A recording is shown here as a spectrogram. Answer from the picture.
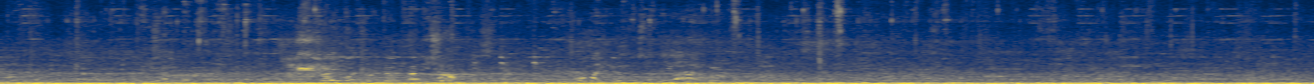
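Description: Outdoor pond-side ambience: a steady low rumble with faint, indistinct distant voices. A few short faint calls come about three, four and seven seconds in, and there are scattered light clicks.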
